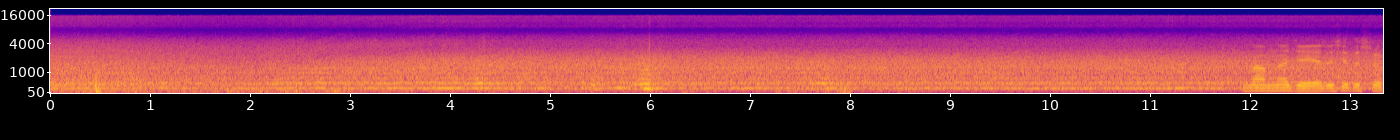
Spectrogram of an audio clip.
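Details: Second honey bee swarm being captured on 2 June 2019 while bees land all over the keeper; continuous thick humming drone of many wings, with a brief harsher passing buzz and faint voice-like sounds near the end.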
